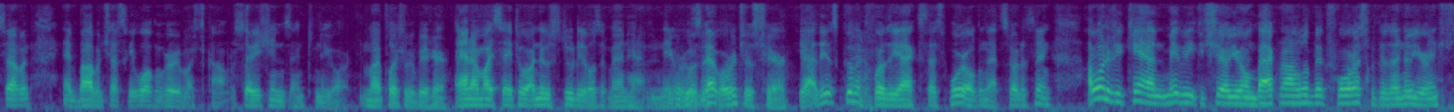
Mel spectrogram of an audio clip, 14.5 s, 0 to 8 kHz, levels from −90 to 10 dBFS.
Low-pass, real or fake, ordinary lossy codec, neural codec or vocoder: 7.2 kHz; fake; Opus, 64 kbps; codec, 16 kHz in and 24 kHz out, 1.1 kbps, FireRedTTS-2 codec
